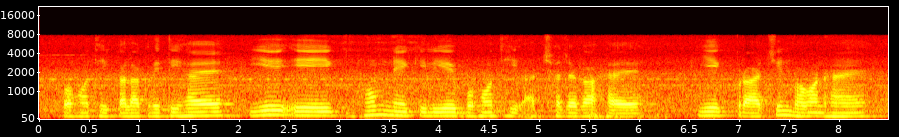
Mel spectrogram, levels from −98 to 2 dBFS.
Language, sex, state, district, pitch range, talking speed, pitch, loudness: Chhattisgarhi, male, Chhattisgarh, Bilaspur, 115-140 Hz, 135 wpm, 125 Hz, -17 LUFS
